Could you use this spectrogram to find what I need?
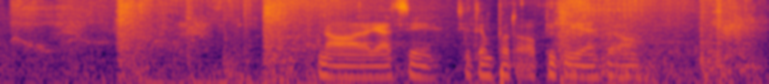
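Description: A sword swings and strikes with heavy thuds.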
